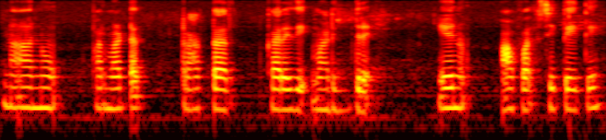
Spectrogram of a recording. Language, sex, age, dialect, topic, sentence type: Kannada, female, 18-24, Central, agriculture, question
